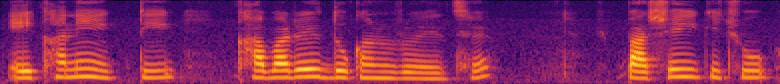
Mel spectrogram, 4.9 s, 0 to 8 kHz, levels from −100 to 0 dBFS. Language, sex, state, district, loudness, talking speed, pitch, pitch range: Bengali, female, Jharkhand, Sahebganj, -19 LUFS, 100 wpm, 245 Hz, 235-265 Hz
